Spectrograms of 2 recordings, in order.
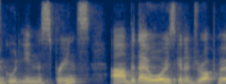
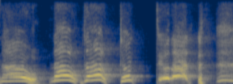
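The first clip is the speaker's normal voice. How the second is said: very high, very drawn-out, slow, loud wailing scream; 5 dB louder than usual. Retelling screaming on the first lap during roadside commentary: scream like Michael Scott. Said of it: "I was screaming on that first lap, like Michael Scott from The Office".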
